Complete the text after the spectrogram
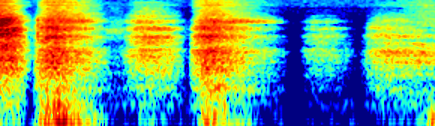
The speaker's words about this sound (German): also kurz den Atemapparat hier in Gang setzen, einatmen, ausatmen.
